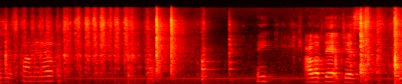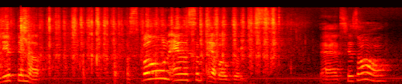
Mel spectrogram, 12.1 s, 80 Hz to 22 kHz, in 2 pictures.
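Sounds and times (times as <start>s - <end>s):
metal spoon scraping grease: 0.0s - 2.3s, 5.3s - 10.4s.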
